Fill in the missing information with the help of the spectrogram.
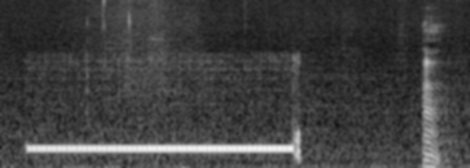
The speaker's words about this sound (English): Yeah, FaceTime, though. Nah, I'm calling the phone.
